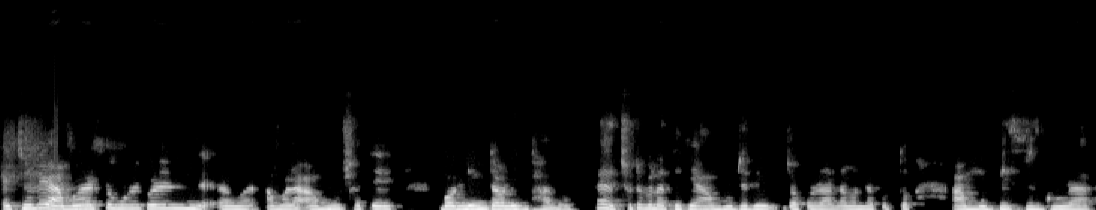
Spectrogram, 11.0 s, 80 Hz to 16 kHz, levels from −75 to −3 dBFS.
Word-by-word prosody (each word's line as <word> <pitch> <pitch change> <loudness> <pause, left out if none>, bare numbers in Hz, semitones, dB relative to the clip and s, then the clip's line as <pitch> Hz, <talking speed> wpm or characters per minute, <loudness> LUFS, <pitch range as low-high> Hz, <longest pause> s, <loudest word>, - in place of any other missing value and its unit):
Actually 260 +6 +1 0.2
আমার 225 +3 +3 0.2
তো 275 - 0
মনে 255 0 -1
করেন 265 0 +2 0.5
আ - - +1 0.4
আমার 235 +2 0 0.2
আম্মুর 225 +2 0
সাথে 230 -1 -1 0.7
বন্ডিংটা 230 +2 +4
অনেক 220 0 +4 0.2
ভালো। 175 -1 -3 0.3
হ্যাঁ? 280 -3 +1
ছোটবেলা 250 0 0
থেকে 235 0 +1 0.2
আম্মু 200 0 0
যদি 220 0 +1 0.3
যখন 200 0 -2
রান্না-বান্না 200 0 -1
করত, 180 -1 -11 0.6
আম্মুর 205 0 +2
পিস, 220 -3 0
পিস 200 -2 +1
ঘোরা, 200 0 +1
220 Hz, 130 wpm, -15 LUFS, 200-240 Hz, 0.7 s, বন্ডিংটা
